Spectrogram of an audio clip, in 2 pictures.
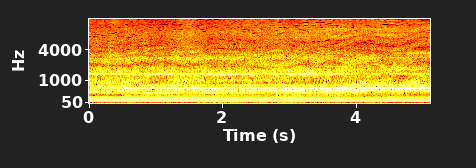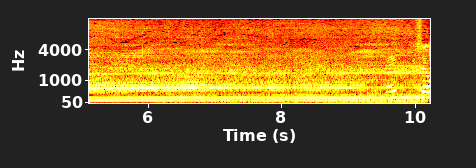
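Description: A steady machine hum: a low drone with several fainter steady tones above it, unchanging throughout.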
